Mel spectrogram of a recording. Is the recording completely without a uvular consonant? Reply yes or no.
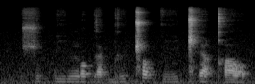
no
